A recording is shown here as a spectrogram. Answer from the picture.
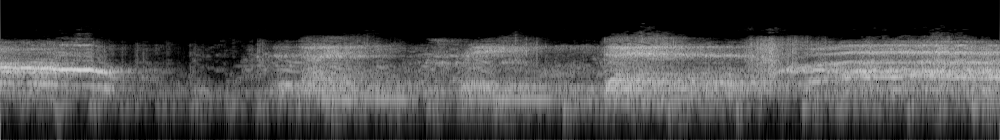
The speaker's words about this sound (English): Look, the wounded animal screaming out.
